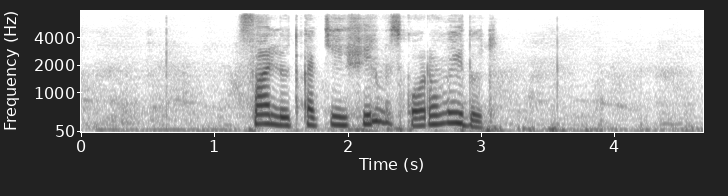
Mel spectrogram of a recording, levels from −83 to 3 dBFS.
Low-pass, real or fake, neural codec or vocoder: 7.2 kHz; fake; codec, 44.1 kHz, 2.6 kbps, DAC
